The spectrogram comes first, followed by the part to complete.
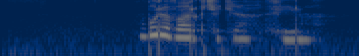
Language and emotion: Russian, sad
